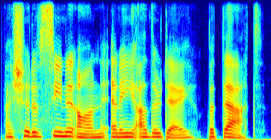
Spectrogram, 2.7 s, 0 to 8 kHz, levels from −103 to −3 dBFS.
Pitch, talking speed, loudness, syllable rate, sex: 200 Hz, 245 wpm, -18 LUFS, 5.3 syllables/s, female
